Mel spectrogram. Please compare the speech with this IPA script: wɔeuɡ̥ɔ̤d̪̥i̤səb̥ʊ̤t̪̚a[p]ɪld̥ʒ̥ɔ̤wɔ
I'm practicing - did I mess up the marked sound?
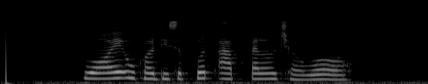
no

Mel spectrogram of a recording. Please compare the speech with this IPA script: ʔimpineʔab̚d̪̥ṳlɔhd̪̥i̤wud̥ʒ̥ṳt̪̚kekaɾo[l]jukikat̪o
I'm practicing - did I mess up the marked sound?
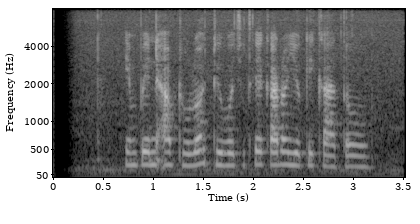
yes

